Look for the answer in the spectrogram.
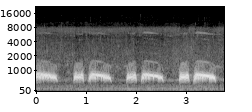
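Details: Female spotted dove singing in the KUK 2 manggung style, used as a lure call: low, mellow cooing in three phrases, each a short coo followed by a longer drawn-out coo, repeating about once a second in a quiet setting.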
